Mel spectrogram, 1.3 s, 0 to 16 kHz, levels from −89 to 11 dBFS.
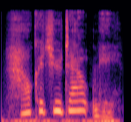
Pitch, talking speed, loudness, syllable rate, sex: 205 Hz, 230 wpm, -14 LUFS, 6.0 syllables/s, female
